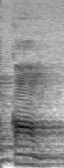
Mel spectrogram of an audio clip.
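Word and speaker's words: comb: ना बॉम ठीक है यहां पे भी हमें बी को साइलेंट करना है तो इसको छोड़ना इसको प्रोनाउंसिएट नहीं करना तो क्या बोलेंगे कॉम क्या बोलेंगे इसको कॉम इसको बोलेंगे बॉम्ब कॉम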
